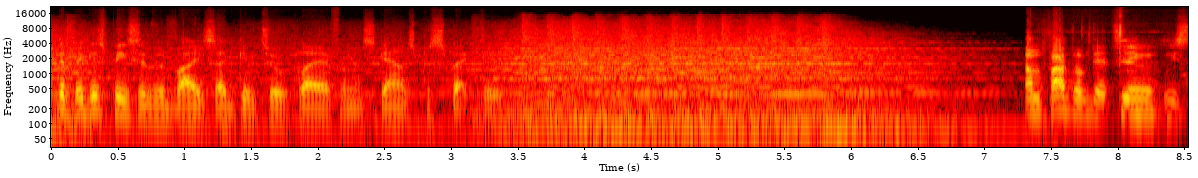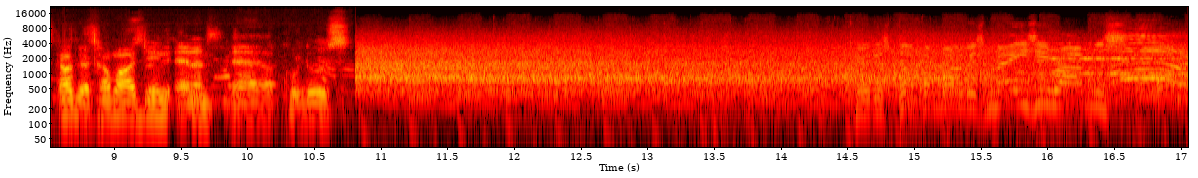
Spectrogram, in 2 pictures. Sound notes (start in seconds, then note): 3.8 dramatic music; 10.7 crowd cheers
